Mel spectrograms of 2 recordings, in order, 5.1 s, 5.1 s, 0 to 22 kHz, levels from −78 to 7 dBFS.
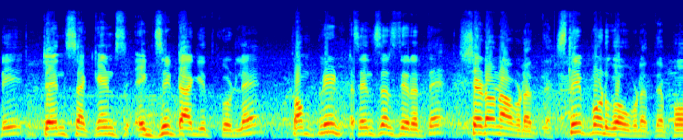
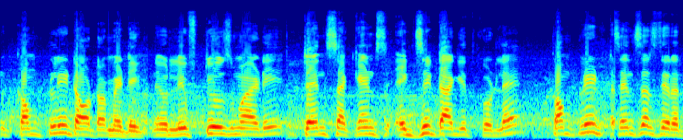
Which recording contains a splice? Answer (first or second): first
